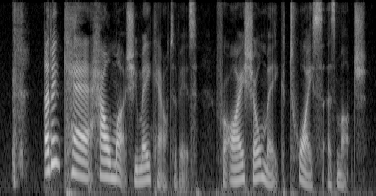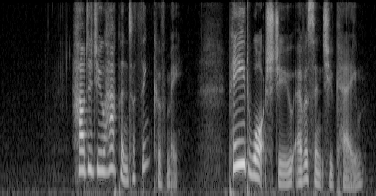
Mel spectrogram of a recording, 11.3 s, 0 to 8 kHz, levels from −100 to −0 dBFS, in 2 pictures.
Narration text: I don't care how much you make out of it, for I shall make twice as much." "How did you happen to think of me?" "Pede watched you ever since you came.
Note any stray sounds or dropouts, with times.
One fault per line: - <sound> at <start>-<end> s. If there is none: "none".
- sneeze at 0.2-0.5 s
